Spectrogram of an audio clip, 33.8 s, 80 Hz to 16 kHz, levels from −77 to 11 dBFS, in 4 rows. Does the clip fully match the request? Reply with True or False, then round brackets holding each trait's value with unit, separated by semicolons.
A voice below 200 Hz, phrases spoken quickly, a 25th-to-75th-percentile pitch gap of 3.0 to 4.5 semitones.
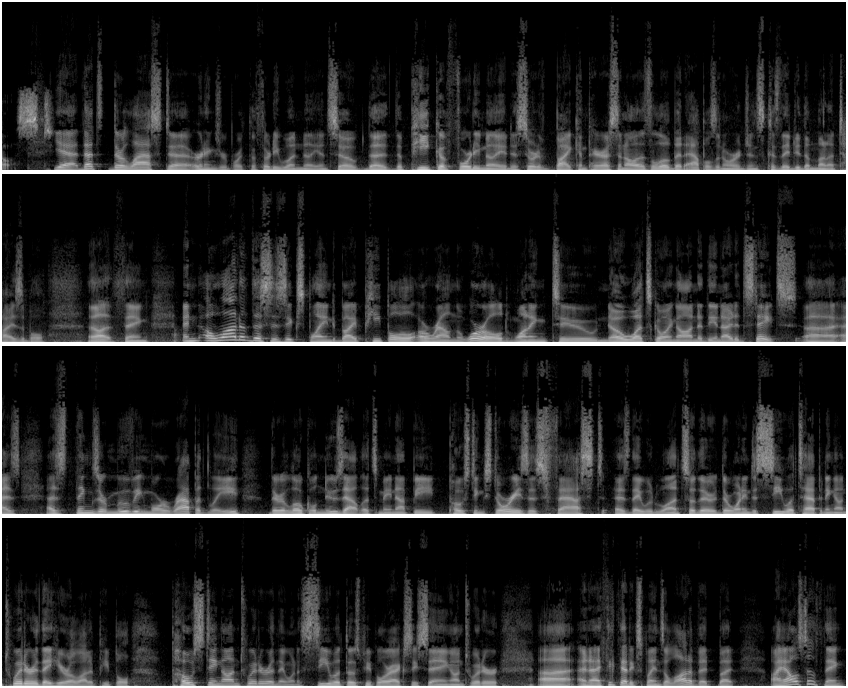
True (140 Hz; 225 wpm; 4.0 semitones)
